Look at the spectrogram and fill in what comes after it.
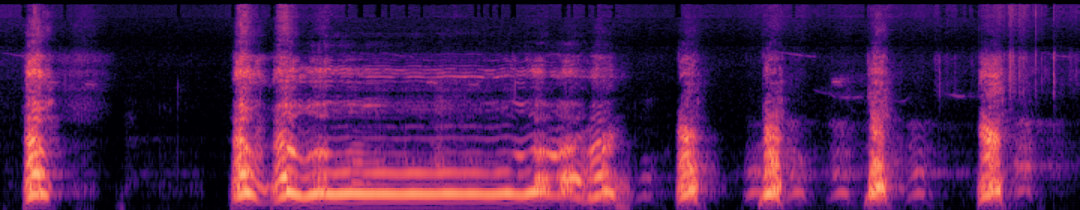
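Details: Kangal dog among six dogs being chased off by two mischievous birds: a sharp bark, then a long, steady, drawn-out howl lasting about two seconds, followed by a string of separate gruff barks roughly every half second.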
